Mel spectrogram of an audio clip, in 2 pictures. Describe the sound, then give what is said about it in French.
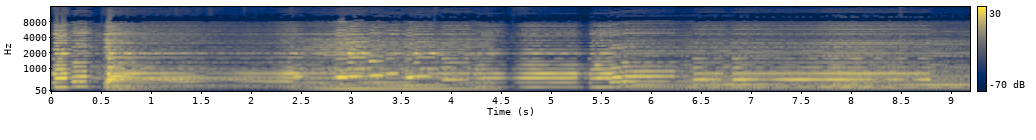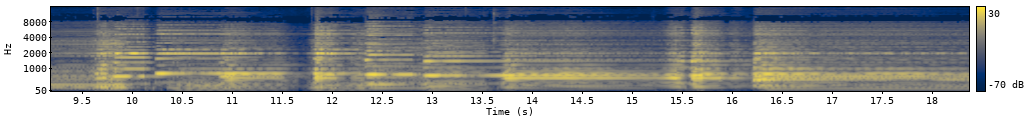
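Accordion tones from a digital accordion's first preset on power-up, playing sustained reedy chords and melody notes in phrases broken by short pauses, heard alone. “Alors voilà un son d'accordéon que je vous avais montré déjà la dernière fois. C'est en fait le premier son qu'on a quand on allume l'instrument.”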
